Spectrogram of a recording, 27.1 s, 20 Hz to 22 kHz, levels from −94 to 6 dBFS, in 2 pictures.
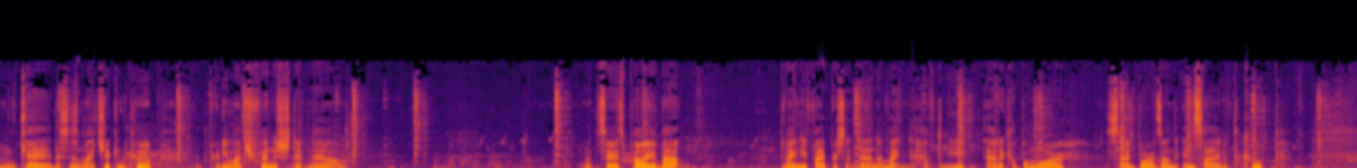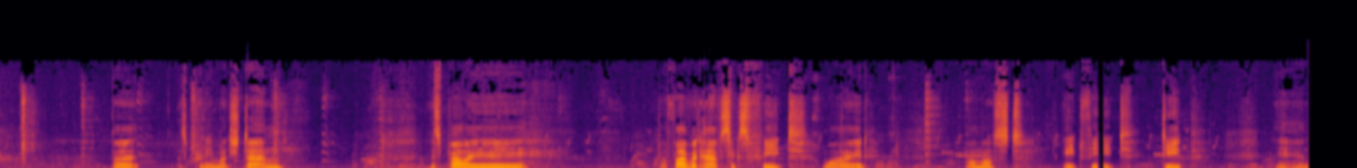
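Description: At 24.55 s the sound breaks off and a silence of about 63 ms opens, running to 24.62 s. This is a gap at a join of encoded pieces. The audio was encoded in separate parts and stitched together without trimming. The encoder's start-up delay and the padding of the last frame both stayed in. The edges of the gap are smeared by the codec. Afterwards the sound resumes exactly where it stopped.

At 26.66 s the clip has a cut-off end. The sound stops mid-event and falls straight to digital silence. There is no decay or fade. The final buffers were never written out or played, so the tail of the audio is simply missing. The silence holds from there to the last moment of the file, about half a second later.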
